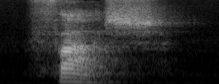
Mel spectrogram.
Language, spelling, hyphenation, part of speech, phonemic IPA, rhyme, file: Dutch, faas, faas, noun, /faːs/, -aːs, Nl-faas.ogg
- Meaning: fess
